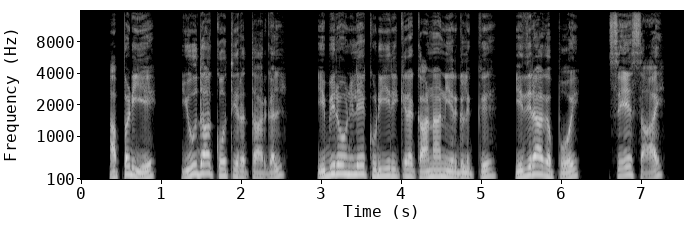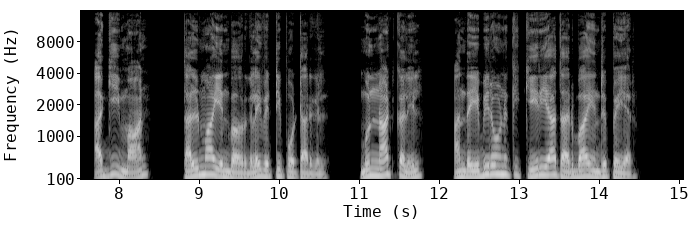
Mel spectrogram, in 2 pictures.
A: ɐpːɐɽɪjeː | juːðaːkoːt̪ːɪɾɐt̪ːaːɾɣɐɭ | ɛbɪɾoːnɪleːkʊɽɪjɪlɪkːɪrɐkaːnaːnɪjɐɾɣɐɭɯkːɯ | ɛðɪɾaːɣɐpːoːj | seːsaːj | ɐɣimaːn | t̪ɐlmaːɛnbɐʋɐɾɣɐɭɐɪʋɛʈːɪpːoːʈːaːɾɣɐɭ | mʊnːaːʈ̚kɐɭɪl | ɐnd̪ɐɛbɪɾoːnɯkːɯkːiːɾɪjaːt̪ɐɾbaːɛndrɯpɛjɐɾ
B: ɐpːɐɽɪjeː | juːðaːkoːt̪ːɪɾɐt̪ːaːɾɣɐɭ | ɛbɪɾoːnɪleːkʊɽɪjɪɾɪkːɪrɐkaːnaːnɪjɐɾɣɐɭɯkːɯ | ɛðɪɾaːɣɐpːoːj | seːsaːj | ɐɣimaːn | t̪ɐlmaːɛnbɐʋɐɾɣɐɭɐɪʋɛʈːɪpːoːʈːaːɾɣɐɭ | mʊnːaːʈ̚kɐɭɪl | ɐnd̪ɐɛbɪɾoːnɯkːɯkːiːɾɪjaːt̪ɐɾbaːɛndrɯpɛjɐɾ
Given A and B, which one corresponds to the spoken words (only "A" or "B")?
B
